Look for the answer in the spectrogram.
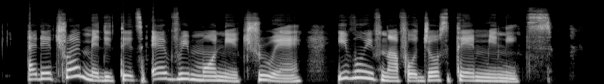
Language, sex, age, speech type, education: Nigerian Pidgin, female, 15-29, spontaneous, tertiary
